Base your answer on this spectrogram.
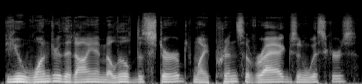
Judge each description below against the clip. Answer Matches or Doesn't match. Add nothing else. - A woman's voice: Doesn't match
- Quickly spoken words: Matches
